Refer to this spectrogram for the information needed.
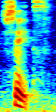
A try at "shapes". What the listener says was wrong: Don't round shapes too much. Watch. A lot of you are saying shapes, but it's shapes.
